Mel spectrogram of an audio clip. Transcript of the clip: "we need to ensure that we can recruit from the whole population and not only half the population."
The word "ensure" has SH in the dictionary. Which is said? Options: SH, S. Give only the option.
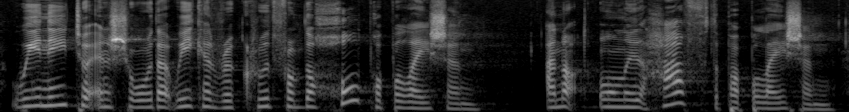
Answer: SH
